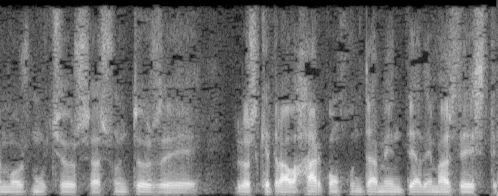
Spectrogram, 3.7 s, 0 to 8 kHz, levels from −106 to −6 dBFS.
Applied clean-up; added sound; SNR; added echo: none; none; none; none.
